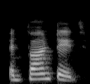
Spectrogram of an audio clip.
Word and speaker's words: advantage: হয়েছে advanced, advanced, advanced, advantage, advantage, advantage, advantage, টেজ না টিজ টিজ অ্যাডভান্টেজ advantage, advantage, advantage,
